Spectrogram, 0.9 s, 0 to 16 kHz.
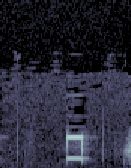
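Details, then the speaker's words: ZOLL AED Plus in a CPR training demonstration, prompting the rescuer to continue CPR every 10 seconds if not started: a single short two-tone electronic CPR prompt beep against quiet room noise. "continue to follow the AED prompts if you don't start CPR right after being told to do so you will be prompted every 10 seconds until you do"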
